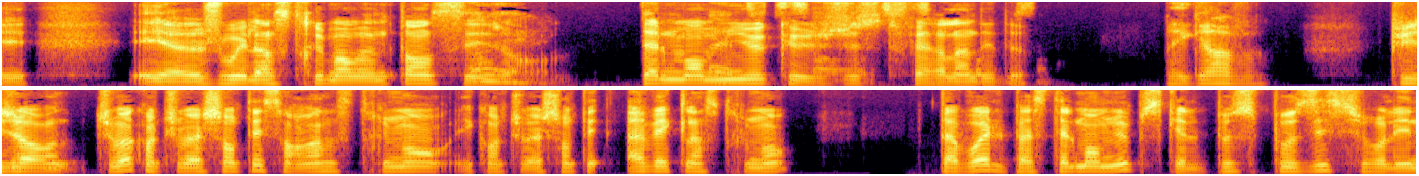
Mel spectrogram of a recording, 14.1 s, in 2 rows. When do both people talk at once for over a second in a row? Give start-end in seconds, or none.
3.5-5.1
